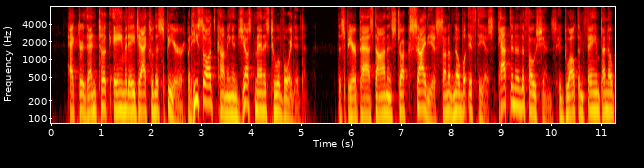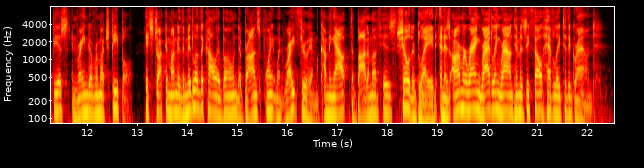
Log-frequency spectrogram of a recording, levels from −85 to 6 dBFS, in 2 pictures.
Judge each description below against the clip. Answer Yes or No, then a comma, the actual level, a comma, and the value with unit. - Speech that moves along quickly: Yes, fast, 225 wpm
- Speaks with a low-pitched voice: Yes, low, 125 Hz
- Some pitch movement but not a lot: Yes, average, 3.1 semitones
